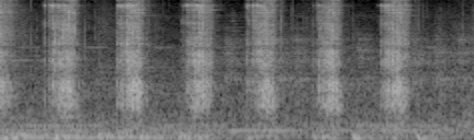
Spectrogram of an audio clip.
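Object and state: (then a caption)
Crispy fried chicken cutlet. A freshly deep-fried chicken cutlet with a breadcrumb and egg coating is tapped right after frying, giving six evenly spaced, dry, crackly taps about half a second apart. Each tap is a brief bright crunch that dies away almost at once. The sound shows a crispy outer coating, while the inside of the cutlet stays soft.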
